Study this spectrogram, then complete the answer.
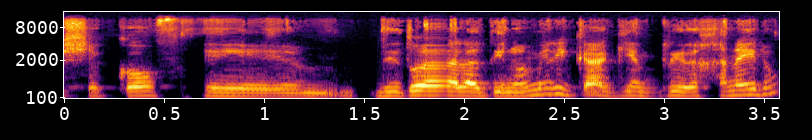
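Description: Dry and close with no echo, a woman's dark, mellow voice moves at a moderate pace with ordinary pitch variation. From Almería, Spain. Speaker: actress. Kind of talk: interview.

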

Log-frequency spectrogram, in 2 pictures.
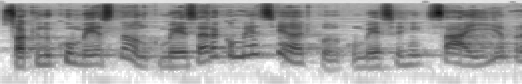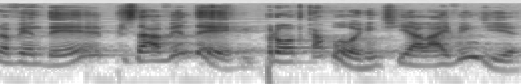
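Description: Here a man talks at a very fast pace. His high voice swings very widely in pitch. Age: 20s. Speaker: entrepreneur, food shop owner. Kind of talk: casual interview.

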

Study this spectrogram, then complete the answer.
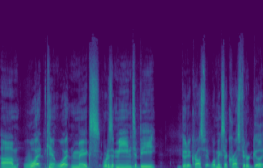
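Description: An unremarkable speaking voice with an American accent, at a moderate pace, in a dry, close sound with no echo. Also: man. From Jacksonville, Florida. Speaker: fitness coach and podcast co-host. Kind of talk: casual chat.

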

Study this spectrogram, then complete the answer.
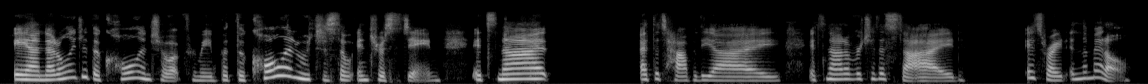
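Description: In a very clean recording with a silent background and a dry, close sound with no echo, a woman talks at a moderate pace with a fairly high pitch, lively intonation and an ordinary speaking voice. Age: 30s. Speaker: podcast host. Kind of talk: casual interview.

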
